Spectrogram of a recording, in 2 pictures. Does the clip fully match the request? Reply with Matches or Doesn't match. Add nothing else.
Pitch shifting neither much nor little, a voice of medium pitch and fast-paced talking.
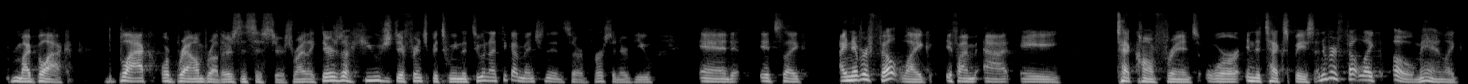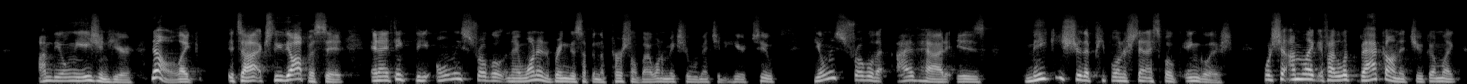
Doesn't match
